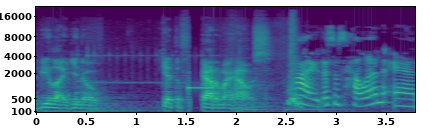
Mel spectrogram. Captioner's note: beep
